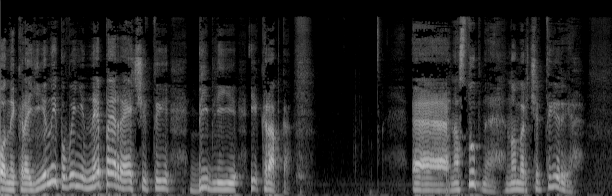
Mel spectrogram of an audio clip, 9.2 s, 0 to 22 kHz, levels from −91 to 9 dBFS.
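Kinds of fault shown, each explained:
Damaged data in a compressed stream: two short glitches break into the speech, at 3.72 to 3.77 s and 6.69 to 6.76 s. At each point, corrupted bytes in the compressed stream made the decoder misread frames and lose sync until it found a valid frame header.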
